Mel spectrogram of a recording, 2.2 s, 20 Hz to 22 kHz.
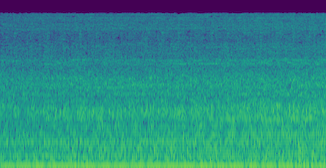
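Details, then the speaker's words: Honda Civic hatchback first started after about 10 years, run briefly without coolant, headers getting hot: low, steady, quiet idle rumble with no knocking or grinding; smooth idle, though this says nothing about compression and the engine is still called junk. "it's running i don't want to let it run too much because there's no coolant in there so i don't want it to overheat headers getting hot but it sounds really good i don't hear any grinding i don't hear any um you know no knocking it's really quiet"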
